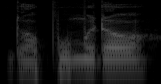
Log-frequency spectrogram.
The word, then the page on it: dopu mwdóo: apatani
